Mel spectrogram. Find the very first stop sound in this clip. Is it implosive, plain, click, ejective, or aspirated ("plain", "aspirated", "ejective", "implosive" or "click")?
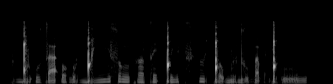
click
